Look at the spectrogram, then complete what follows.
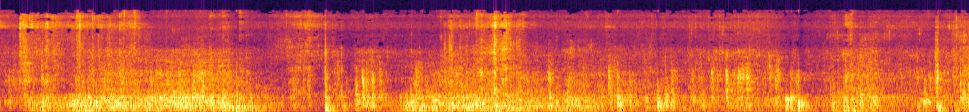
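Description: Rumbling wind and water noise on the microphone of a camera riding on a plastic sit-in kayak drifting down a fast, muddy river; the rumble drops briefly about three seconds in.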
